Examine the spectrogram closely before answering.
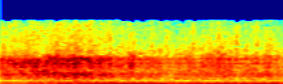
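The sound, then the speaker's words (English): A car engine idles steadily in traffic while the driver looks for a place to park, a constant low rumble with a droning hum that holds even and loud throughout, with no voices. “I'll find a place to park,”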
